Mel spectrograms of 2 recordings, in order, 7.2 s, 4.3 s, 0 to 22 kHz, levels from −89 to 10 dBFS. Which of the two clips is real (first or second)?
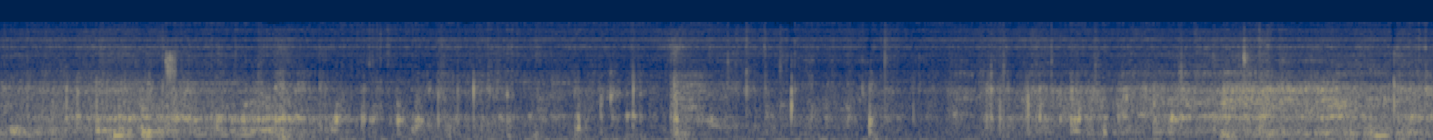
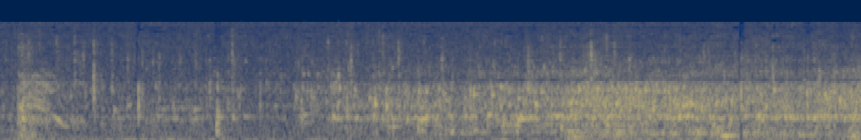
second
